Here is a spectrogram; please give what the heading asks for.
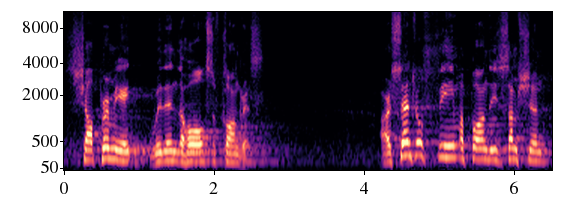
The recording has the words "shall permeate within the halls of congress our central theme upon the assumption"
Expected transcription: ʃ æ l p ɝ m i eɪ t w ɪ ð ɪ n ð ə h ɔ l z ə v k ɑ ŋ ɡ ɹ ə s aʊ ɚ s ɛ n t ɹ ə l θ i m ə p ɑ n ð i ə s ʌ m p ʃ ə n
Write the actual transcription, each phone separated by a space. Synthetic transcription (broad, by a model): ʃ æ l p ɝ m i eɪ t w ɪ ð ɪ n ð ə h ɔ l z ə v k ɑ ŋ ɡ ɹ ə s aʊ ɚ s ɛ n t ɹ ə l θ i m ə p ɑ n ð i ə s ʌ m p ʃ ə n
